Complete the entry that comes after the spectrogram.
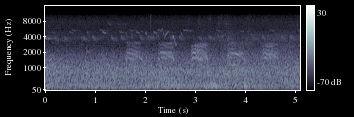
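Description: Faint, distant bird calls: a run of five calls about two thirds of a second apart, starting about a second and a half in, with faint high chirps of small birds scattered throughout.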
